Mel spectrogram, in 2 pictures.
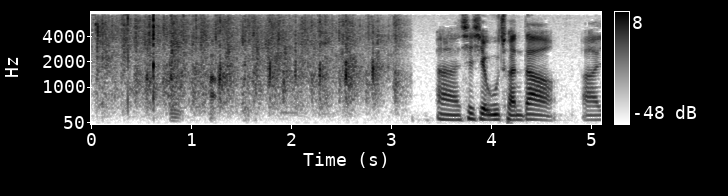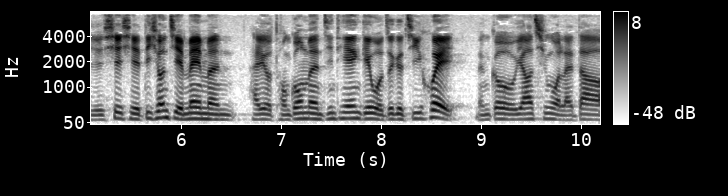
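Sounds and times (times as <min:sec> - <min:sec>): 
audience at a church gathering applauding to welcome a pastor: 0:00.0 - 0:03.2
speech: 0:03.5 - 0:10.1.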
